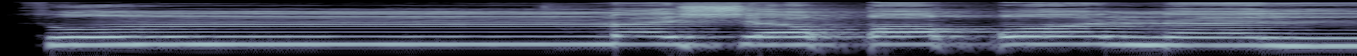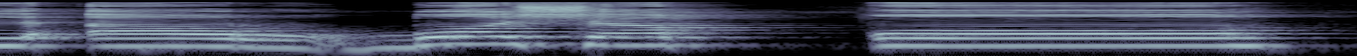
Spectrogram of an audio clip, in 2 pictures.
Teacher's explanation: را سے پہلے زبر ہے تو یہ جو را ہے یہ موٹی پڑھی جائے گی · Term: را موٹی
